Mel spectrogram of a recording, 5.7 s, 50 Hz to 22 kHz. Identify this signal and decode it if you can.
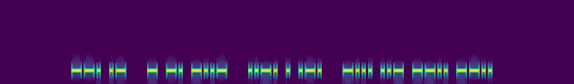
Morse code, heard as a keyed tone, about 38 wpm, 700 Hz. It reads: GA TNX FER BUZZ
